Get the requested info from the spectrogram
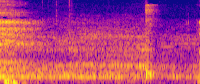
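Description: Low background sound from a television, with a couple of soft clicks.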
